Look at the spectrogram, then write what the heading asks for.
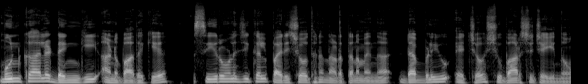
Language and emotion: Malayalam, neutral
